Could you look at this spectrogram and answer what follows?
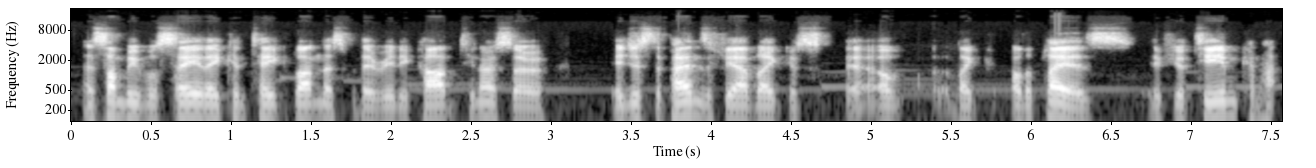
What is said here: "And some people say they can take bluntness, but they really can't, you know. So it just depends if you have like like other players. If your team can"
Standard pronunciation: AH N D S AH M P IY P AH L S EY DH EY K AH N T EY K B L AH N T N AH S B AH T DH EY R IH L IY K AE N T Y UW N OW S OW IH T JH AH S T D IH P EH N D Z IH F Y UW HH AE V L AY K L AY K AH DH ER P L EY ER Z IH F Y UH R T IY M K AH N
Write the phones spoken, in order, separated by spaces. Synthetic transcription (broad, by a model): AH N S AH M P IY P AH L S EY DH EY K AH N T EY K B L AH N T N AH S B AH T DH EY R IH L IY K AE N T Y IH N OW S OW IH T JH AH S D IH P EH N D Z IH F Y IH V L AY K L AY K AH DH ER P L EY ER Z IH F Y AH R T IY M K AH N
